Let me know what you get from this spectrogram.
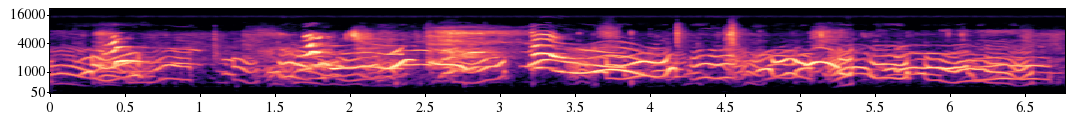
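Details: Several newborn puppies of a retriever mother, just minutes to an hour old, cry together indoors: dense tangle of high, quavering whimpers and squeals, wavering up and down without a break, one short dip near the middle.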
